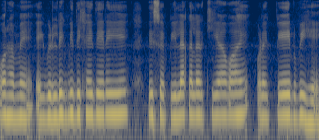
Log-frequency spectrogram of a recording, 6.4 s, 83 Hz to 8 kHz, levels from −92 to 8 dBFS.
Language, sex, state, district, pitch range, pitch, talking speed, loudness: Hindi, female, Bihar, Supaul, 180-190 Hz, 185 Hz, 190 wpm, -24 LUFS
